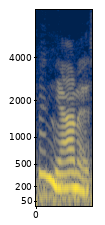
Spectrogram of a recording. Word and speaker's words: Mignogna: two points but vic Mignogna sounds like he's Italian I mean that's how he actually tells people how to pronounce his name he says just think of it like an Italian I think him in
